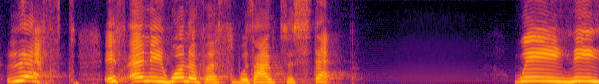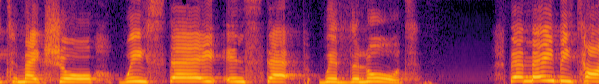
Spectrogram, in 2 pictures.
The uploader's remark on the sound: Worship from Morley Salvation Army, originally broadcast live in September 2020.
